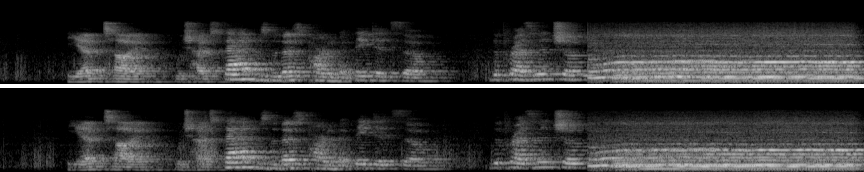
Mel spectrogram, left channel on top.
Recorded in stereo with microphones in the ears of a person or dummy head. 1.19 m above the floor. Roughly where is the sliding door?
No sliding door in this recording.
